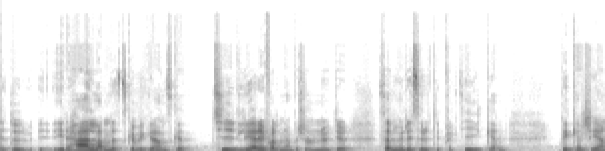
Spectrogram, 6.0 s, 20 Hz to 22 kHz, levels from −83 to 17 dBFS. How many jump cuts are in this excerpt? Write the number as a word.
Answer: zero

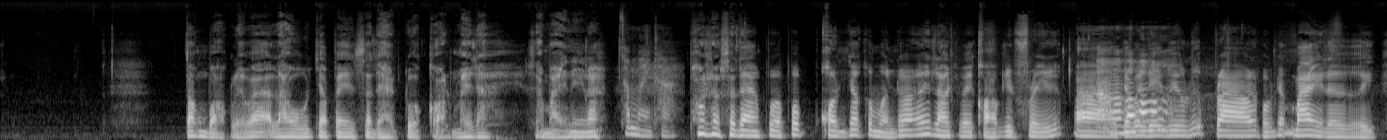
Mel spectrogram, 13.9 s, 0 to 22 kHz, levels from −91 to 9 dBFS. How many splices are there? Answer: one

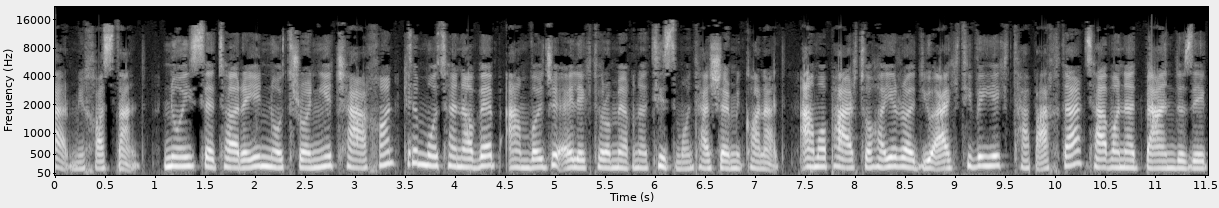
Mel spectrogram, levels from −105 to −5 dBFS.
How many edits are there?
two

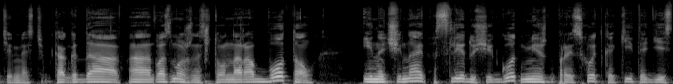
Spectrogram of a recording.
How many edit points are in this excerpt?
six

